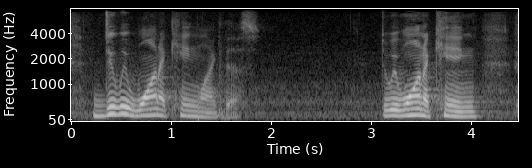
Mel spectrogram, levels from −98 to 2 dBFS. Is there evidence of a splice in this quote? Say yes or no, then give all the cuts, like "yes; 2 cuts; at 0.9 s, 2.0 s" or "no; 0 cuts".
no; 0 cuts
